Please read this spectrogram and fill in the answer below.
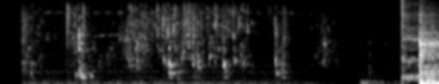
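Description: Water sound effect: sloshing and bubbling in uneven surges, with short falling gurgles, for drawn sea waves. It breaks off a little before the end.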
